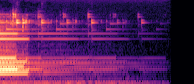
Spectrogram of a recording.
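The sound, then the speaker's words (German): A voicemail beep tone sounds once: a short, bright electronic tone with clear harmonics that starts at full strength and then decays away in under a second, leaving silence. “Bitte hinterlassen Sie Ihre Nachricht nach dem Tonsignal.”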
